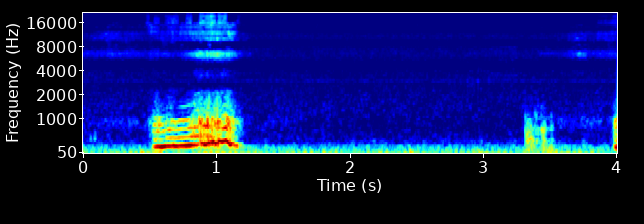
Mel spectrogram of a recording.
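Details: Maltese dog snoring heavily while asleep, worn out after many walks; a loud, tonal, wheezy snore of about half a second rises slightly in pitch, a fainter breath follows near three seconds, then another snore begins, with quiet room hiss between.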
